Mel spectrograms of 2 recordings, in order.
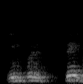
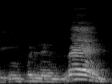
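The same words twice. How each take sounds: First: The stress is on the first syllable. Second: The stress is on the last syllable. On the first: It is a noun meaning a tool or instrument. "조금 전에 implement라고 발음하는데" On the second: It is a verb meaning to complete. "뒤에 강세에 있어서"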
